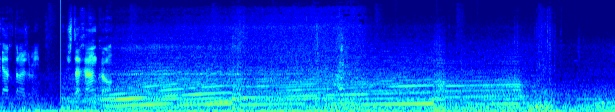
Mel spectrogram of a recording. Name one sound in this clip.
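A car engine revs hard, rising in pitch through the gears.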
